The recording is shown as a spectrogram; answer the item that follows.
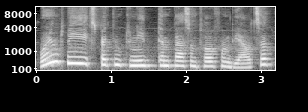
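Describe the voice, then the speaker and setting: A woman's voice: a little high, very animated, fairly quick, warm tone, soft background music. A woman voicing an earnest young female claimant to a throne in a fantasy game, plain-spoken and determined.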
